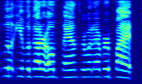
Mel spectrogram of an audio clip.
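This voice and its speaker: A woman's voice: high-pitched, little pitch movement, very fast, bright, forceful tone, clean tone. A woman co-hosting a casual reaction video, chatting informally and agreeably as she chimes in. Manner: agreeable, chiming in. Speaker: co-host of a reaction channel. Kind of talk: casual chat.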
